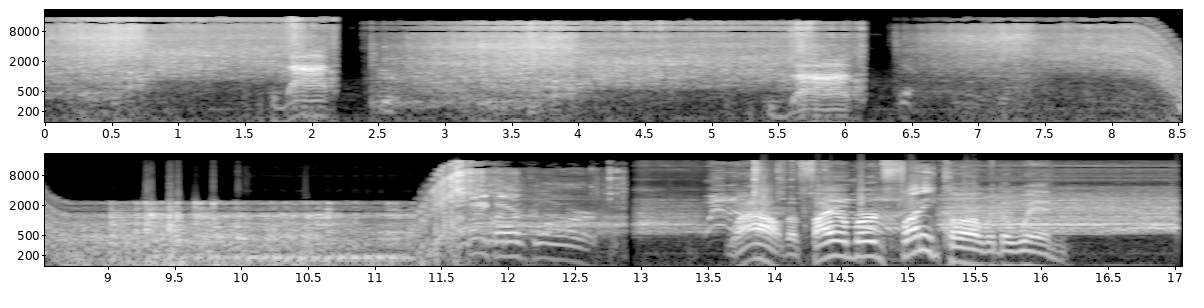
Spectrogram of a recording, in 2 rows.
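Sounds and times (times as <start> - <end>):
toy cars rolling on plastic track: 0.0 - 8.4.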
